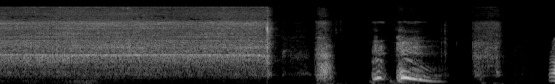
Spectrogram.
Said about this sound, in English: So I've got to get in a self-tapper screw.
